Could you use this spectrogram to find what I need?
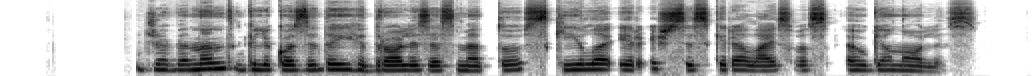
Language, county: Lithuanian, Vilnius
